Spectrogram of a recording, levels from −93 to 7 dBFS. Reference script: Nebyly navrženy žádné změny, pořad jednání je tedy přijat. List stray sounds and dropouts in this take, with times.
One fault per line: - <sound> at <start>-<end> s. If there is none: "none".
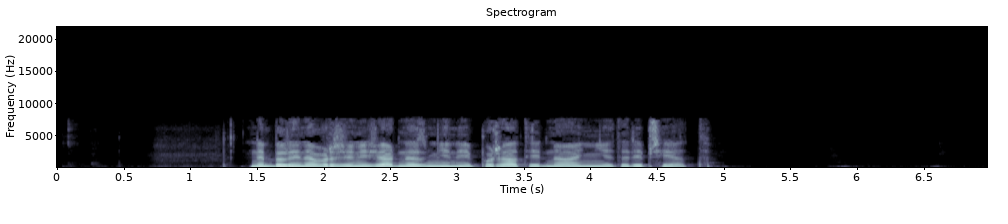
none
